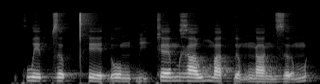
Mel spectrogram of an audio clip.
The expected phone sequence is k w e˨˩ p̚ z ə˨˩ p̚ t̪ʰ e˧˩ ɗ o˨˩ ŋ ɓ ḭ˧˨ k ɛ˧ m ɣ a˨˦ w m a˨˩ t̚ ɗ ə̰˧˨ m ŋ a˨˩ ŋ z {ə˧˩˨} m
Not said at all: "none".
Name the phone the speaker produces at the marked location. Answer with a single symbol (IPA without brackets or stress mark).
ə̰˧˥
